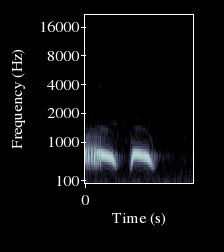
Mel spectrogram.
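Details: End of a spotted dove phrase, given to lure wild doves: a rolling coo trailing downward, then a smooth coo that rises slightly and falls away.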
